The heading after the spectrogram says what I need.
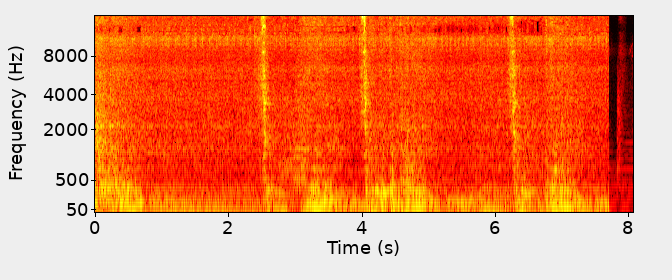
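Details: BMW E46 drift car, after reattaching brake booster hose, filter and MAF: idle then short throttle blips that rise sluggishly and drop back; engine bogs when revved, sometimes stalls; smoke test found no vacuum leak; injectors suspected, unconfirmed.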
